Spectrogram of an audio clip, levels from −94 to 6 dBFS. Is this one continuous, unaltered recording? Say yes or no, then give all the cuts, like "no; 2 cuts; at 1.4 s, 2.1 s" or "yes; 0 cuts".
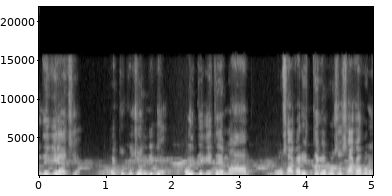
no; 1 cut; at 2.0 s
